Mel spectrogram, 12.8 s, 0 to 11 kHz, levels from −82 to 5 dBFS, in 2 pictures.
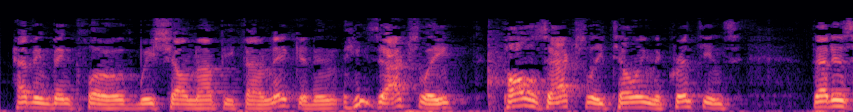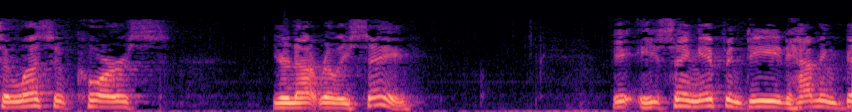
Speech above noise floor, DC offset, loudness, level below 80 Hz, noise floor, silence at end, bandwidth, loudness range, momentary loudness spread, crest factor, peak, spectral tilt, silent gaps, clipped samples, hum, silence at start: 36 dB; under 0.1%; -16 LUFS; -46 dBFS; -51 dBFS; 0 s; 6.4 kHz; 2 LU; 9 LU; 16 dB; 0 dBFS; -8 dB/octave; none; under 0.1%; none; 0.1 s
